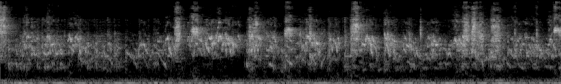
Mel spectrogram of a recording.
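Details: Pet budgerigars chirping: dense, continuous chatter of buzzy, scratchy warbles and sharp squawky notes packed together, with brief louder bursts throughout and a faint low hum underneath.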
